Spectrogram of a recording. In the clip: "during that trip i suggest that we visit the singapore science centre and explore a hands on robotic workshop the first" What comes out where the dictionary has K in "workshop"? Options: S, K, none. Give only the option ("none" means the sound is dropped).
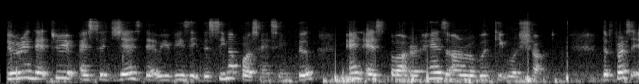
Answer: none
